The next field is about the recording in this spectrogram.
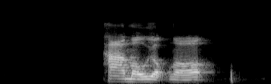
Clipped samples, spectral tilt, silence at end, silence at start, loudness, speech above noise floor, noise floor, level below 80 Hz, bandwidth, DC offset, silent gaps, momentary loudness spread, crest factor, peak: under 0.1%; -2 dB/octave; 0.6 s; 1.05 s; -16 LUFS; over 74 dB; under -90 dBFS; -68 dBFS; 7.4 kHz; under 0.1%; none; 12 LU; 18 dB; -2 dBFS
